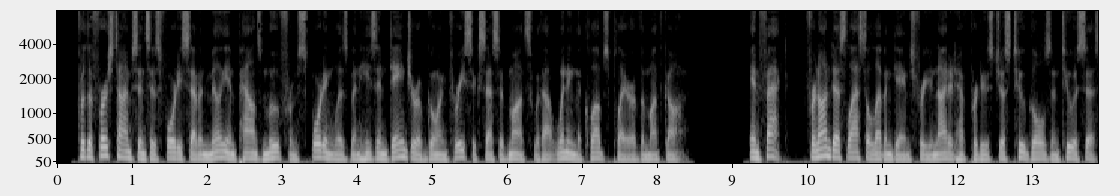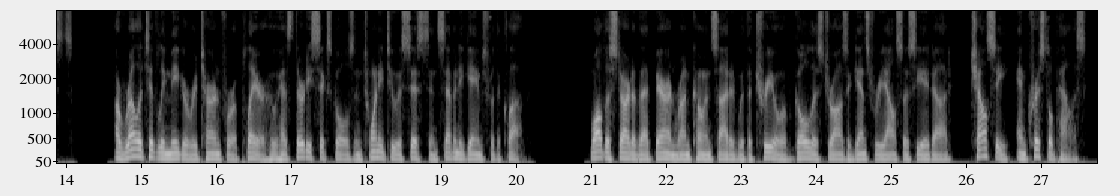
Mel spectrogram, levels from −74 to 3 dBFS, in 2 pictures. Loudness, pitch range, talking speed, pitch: -25 LUFS, 90-110 Hz, 185 wpm, 95 Hz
